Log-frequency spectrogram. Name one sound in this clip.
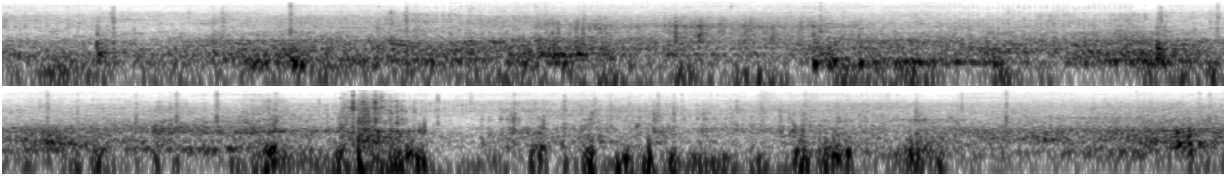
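Bicycle tyres clatter over wooden boardwalk planks.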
